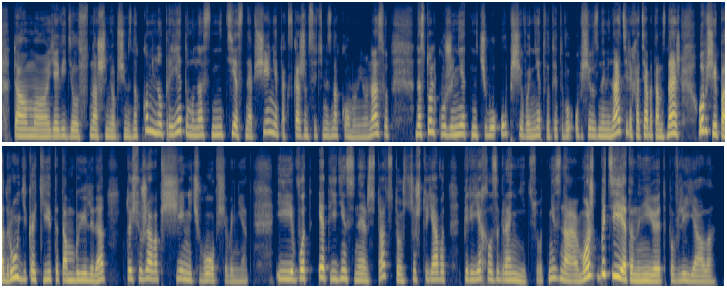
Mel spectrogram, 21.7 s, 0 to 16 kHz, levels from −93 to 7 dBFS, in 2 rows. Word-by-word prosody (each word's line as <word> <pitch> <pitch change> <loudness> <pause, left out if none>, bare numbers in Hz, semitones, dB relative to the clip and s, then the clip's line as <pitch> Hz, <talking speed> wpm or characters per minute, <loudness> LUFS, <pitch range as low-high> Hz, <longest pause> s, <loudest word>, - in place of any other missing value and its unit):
там, 180 -1 +2
а, 170 0 0
я 175 +1 -1
виделась 170 -2 -4
с - - -16
нашими 175 -1 -2
общими 170 +1 -5
знакомыми, 265 - -1
но 245 - 0
при 220 -1 -3
этом 285 -7 0
у - - -3
нас 205 +1 -2
не 210 0 -2
тесное 205 -4 -2
общение, 260 - -3
так 220 - -12
скажем, 185 -2 -3
с 170 - -11
этими 185 0 -9
знакомыми. 165 -4 -7
У 160 - -8
нас 235 +3 +1
вот 210 - -7 0.3
настолько 230 +2 -1
уже 210 -2 -1
нет 230 +2 0
ничего 200 -1 -3
общего, 205 -6 -4
нет 195 +4 -4
вот 180 0 -9
этого 180 -1 -8
общего 185 0 -4
знаменателя, 185 - +2
хотя 195 +1 0
бы 180 - -5
там, 175 -2 0
знаешь, 235 +8 +6 0.3
общие 310 -7 +4
подруги 200 +4 +5
какие-то 195 -1 -2
там 175 -1 0
были, 175 -2 +1
да. 185 +5 +1 0.3
То 220 - +1
есть 215 0 -4
уже 215 +1 +3
вообще 205 +1 -3
ничего 175 -3 -2
общего 165 -2 -7
нет. 150 0 -10 0.4
И 205 0 +1
вот 220 +2 +1
это 250 -4 +4
единственная, 205 -3 -1
наверно, 165 -1 -2
ситуация, 285 - -4
то, 175 - -2
вот 165 - -5
всё, 205 +5 -9
что 195 +1 -7
я 195 +1 +2
вот 195 -1 -5 0.2
переехала 205 +1 -1
за 195 - -3
границу, 180 -6 -2
вот. - - -10
Не 230 +2 -1
знаю, 165 -8 +1
может 255 - +6
быть, 335 +3 +4
и 280 - +11
это 190 -4 +8
на 160 - +2
нее 160 -1 +3
это 155 - -6
повлияло. 155 -4 -4
190 Hz, 215 wpm, -21 LUFS, 170-215 Hz, 0.4 s, и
